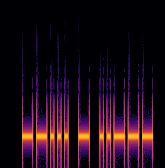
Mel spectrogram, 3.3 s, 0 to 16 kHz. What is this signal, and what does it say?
Morse code, heard as a keyed tone, about 17 wpm, 690 Hz. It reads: 7T2
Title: Common Cut Numbers - 3-Digit 17wpm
